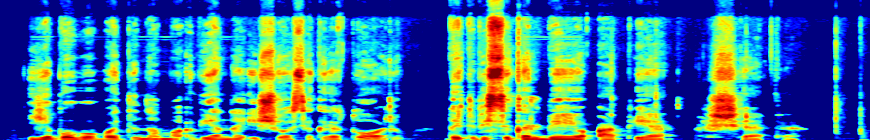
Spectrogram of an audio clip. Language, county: Lithuanian, Šiauliai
